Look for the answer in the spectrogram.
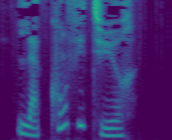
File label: jam in french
